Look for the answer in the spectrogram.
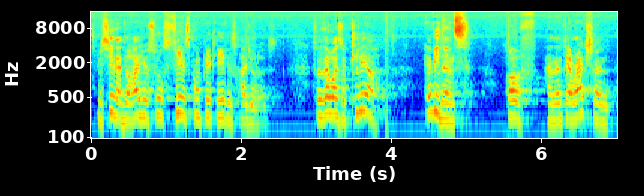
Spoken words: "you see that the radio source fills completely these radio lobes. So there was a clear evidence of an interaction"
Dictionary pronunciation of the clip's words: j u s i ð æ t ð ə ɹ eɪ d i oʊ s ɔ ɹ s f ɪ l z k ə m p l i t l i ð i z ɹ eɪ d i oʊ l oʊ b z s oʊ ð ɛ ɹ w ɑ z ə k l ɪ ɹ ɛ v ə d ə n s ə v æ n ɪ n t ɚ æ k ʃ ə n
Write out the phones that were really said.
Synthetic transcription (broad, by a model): j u s i ð æ t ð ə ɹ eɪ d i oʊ s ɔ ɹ s f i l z k ə m p l i t l i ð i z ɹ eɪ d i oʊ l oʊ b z s oʊ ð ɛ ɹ w ɑ z ə k l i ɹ ɛ v ə d ə n s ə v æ n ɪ n t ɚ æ k ʃ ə n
